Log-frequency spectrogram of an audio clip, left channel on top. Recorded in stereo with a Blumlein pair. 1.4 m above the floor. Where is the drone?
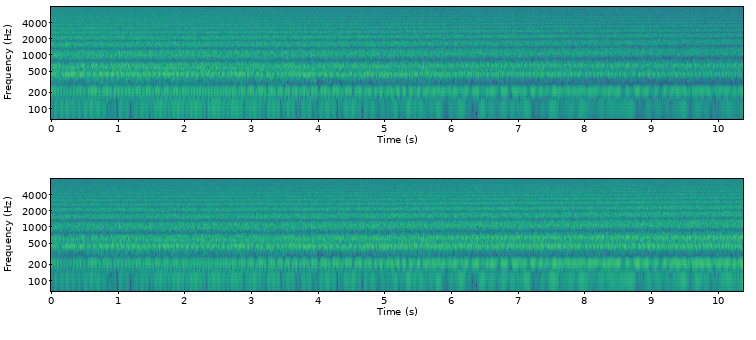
10° left; by 10.4 s 20° right.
